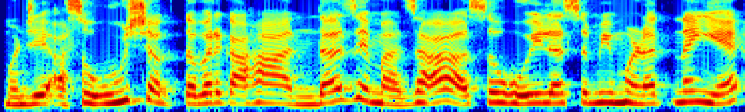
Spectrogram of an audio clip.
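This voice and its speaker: Woman doing a voice-over recap of a soap, chatty, high voice, talks to the viewers. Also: brisk. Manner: chatty, addresses viewers directly. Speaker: tv serial reviewer.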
